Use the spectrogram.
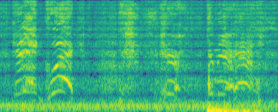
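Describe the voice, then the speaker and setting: Someone does a put-on character voice at a moderate pace, with noticeable background noise behind it. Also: man. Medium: video game. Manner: energetic, earnest.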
